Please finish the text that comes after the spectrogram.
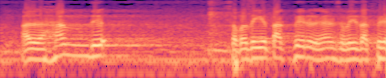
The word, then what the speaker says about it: Alhamdulillah: Ini dalnya tinggal qalqalahnya saja. Alhamdulillah.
